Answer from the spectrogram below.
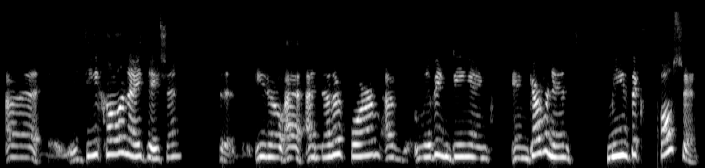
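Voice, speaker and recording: A woman with a high voice hosts a relaxed conversation and thinks aloud with small stumbles and restarts. Her audio sounds dull and muffled, like a lo-fi recording. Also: measured pace. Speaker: podcast host. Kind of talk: casual conversation.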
